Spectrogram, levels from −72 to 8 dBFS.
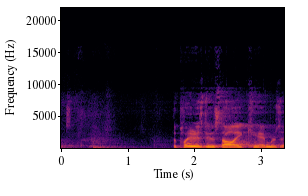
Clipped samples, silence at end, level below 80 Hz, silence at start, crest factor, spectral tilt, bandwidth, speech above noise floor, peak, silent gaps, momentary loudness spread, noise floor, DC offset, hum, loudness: under 0.1%; 0 s; -50 dBFS; 0 s; 16 dB; -6 dB/octave; 10 kHz; 34 dB; -2 dBFS; none; 23 LU; -49 dBFS; under 0.1%; none; -15 LUFS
